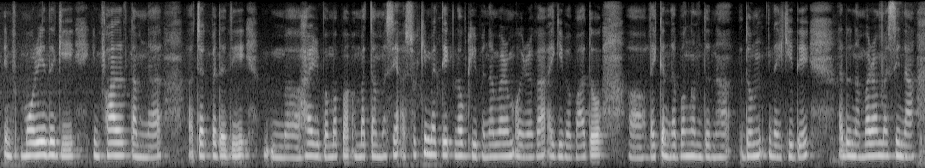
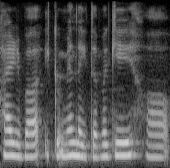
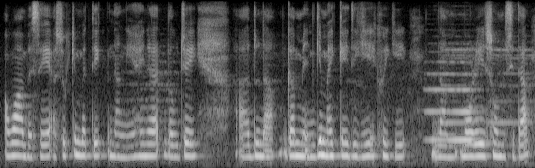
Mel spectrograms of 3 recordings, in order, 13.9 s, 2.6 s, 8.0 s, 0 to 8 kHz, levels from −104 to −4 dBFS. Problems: none marked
